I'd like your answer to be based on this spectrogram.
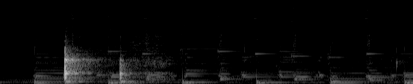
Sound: kitchen sound

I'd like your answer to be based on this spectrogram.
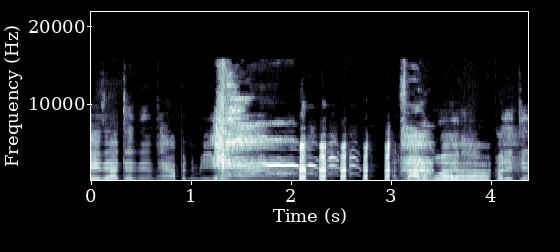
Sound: laughs

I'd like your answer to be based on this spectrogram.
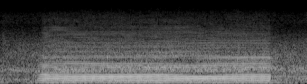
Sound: ship horn blaring

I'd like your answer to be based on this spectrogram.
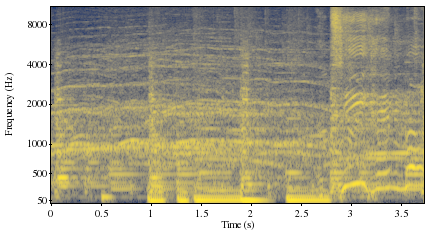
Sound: cheering

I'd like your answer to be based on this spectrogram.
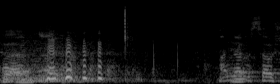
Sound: audience laughing

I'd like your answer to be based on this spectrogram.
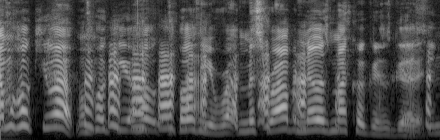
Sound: laughs

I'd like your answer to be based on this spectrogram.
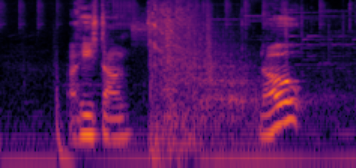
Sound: sniper firing

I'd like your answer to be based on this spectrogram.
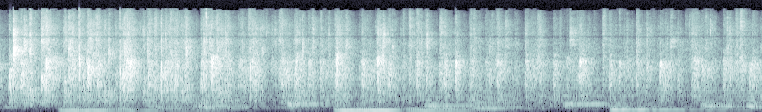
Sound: applause

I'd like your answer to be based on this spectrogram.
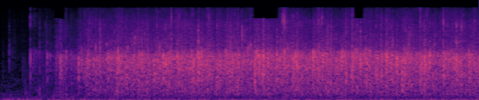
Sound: audience applauding

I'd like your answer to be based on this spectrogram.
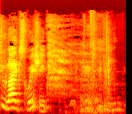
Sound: sighing; audience laughing

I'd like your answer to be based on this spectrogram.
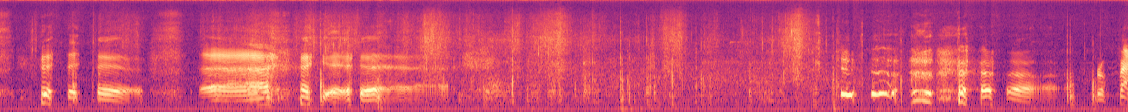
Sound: deranged laughter

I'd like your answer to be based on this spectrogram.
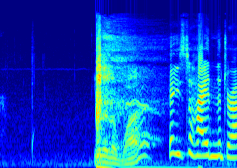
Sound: chuckling

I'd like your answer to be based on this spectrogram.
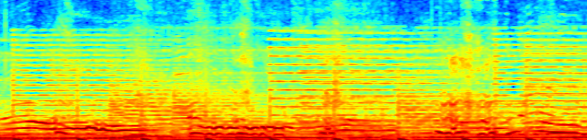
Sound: both crying

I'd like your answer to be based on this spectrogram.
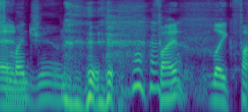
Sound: laughing

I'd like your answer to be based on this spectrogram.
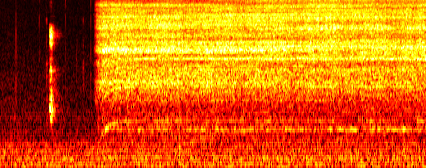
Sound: motor whirring

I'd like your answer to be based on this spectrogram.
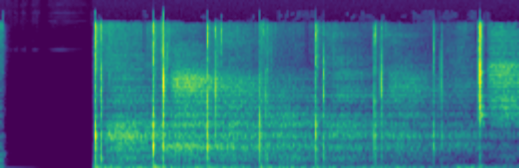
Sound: echoing footsteps

